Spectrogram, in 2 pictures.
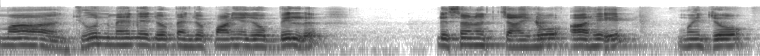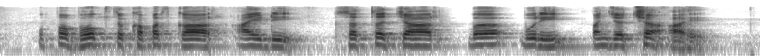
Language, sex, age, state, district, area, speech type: Sindhi, male, 60+, Gujarat, Kutch, rural, read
